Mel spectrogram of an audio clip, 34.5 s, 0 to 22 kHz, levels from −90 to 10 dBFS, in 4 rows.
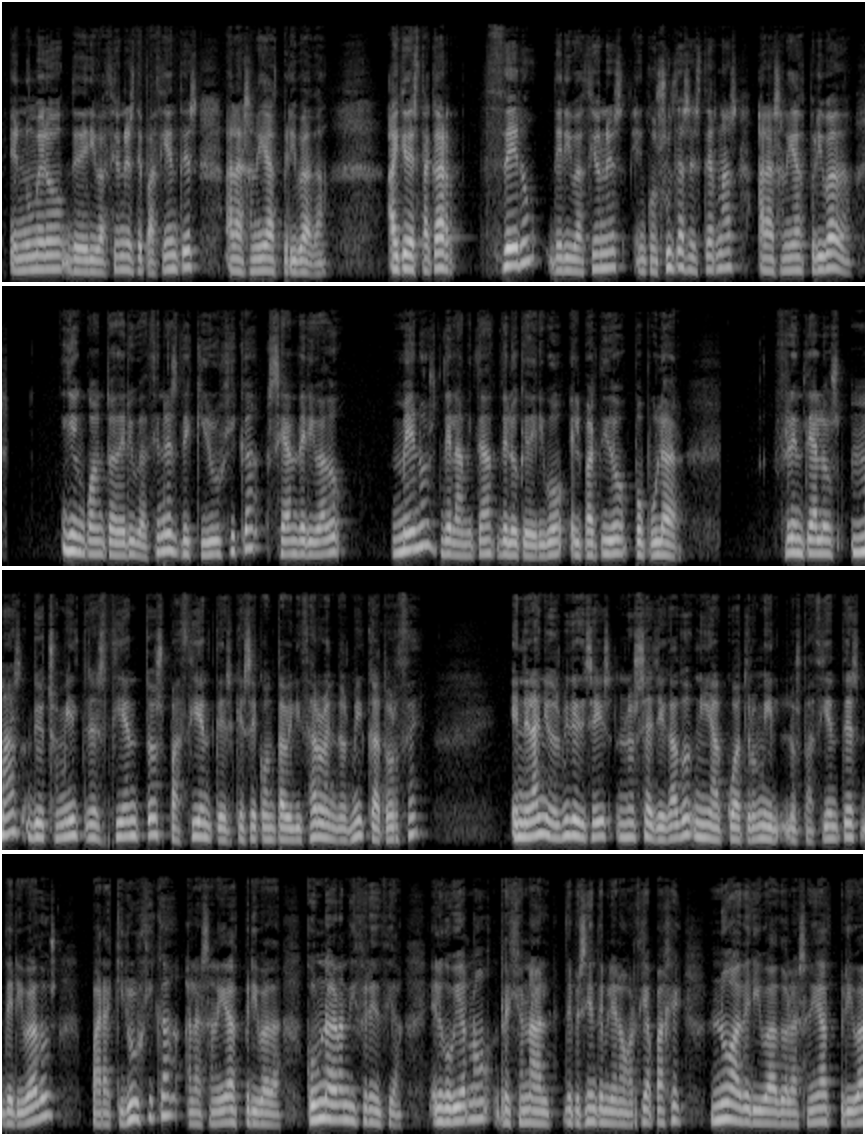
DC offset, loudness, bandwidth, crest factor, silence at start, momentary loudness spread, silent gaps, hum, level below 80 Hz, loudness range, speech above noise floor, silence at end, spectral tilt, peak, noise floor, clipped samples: under 0.1%; -26 LUFS; 15.5 kHz; 20 dB; 0.05 s; 9 LU; none; none; -78 dBFS; 3 LU; 45 dB; 0 s; -5.5 dB/octave; -6 dBFS; -71 dBFS; under 0.1%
